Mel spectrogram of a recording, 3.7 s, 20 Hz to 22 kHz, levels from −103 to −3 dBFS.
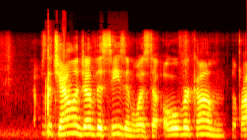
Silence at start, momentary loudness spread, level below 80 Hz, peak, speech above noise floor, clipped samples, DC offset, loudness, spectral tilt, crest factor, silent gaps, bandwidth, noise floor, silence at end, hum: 0.5 s; 9 LU; -68 dBFS; 0 dBFS; 31 dB; under 0.1%; under 0.1%; -17 LUFS; -3 dB/octave; 18 dB; none; 12.5 kHz; -49 dBFS; 0 s; none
